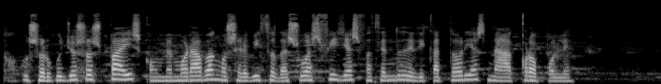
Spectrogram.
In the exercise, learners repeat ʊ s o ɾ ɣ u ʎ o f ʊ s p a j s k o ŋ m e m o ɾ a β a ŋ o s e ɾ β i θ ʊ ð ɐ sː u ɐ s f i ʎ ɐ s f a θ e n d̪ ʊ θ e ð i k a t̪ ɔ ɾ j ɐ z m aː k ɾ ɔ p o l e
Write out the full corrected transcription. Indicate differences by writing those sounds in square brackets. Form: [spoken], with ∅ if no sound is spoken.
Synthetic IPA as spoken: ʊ s o ɾ ɣ u ʎ o [s] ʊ s p a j s k o ŋ m e m o ɾ a β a ŋ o s e ɾ β i θ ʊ ð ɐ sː u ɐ s f i ʎ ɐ s f a θ e n d̪ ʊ [ð] e ð i k a t̪ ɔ ɾ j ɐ z [n] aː k ɾ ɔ p o l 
